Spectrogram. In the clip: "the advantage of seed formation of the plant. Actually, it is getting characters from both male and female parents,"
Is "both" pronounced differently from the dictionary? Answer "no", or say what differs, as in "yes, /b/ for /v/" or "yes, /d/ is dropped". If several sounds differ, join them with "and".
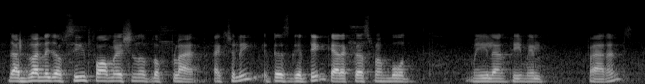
yes, /t/ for /θ/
